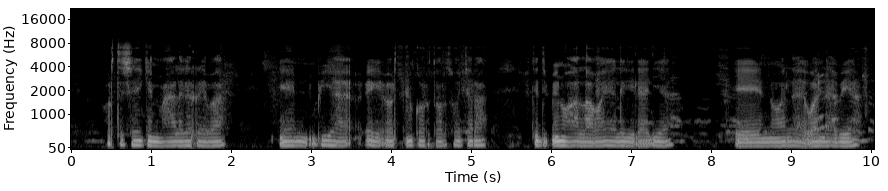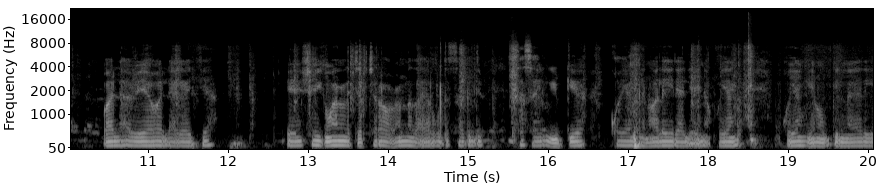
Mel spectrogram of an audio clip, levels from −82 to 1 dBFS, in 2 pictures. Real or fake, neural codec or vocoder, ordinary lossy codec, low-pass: fake; vocoder, 44.1 kHz, 128 mel bands every 512 samples, BigVGAN v2; Opus, 64 kbps; 19.8 kHz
